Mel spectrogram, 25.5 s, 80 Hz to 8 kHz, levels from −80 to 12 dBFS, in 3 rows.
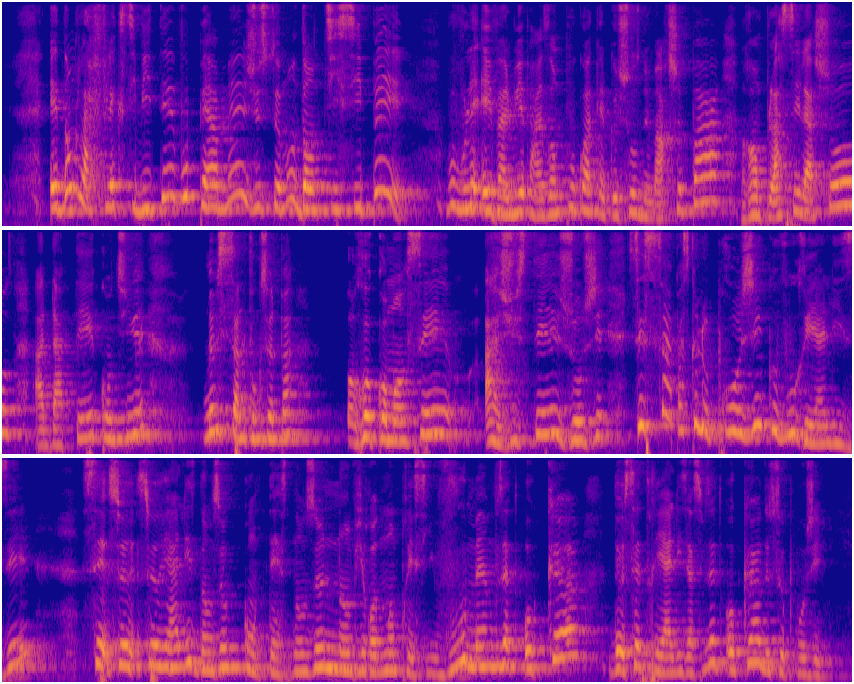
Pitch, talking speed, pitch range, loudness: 235 Hz, 160 wpm, 195-270 Hz, -20 LUFS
